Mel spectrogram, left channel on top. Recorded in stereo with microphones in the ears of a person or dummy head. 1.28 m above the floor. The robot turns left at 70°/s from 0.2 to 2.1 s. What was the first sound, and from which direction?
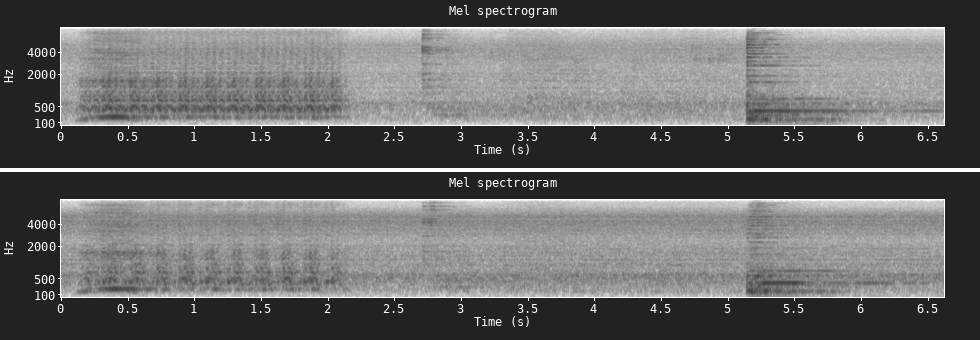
A gasp, 20° left.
